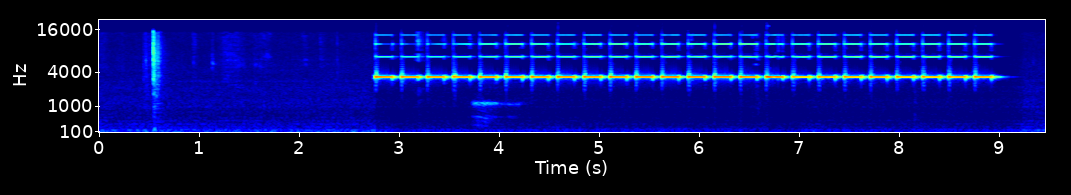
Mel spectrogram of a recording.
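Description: A First Alert SA88 smoke alarm horn beeps rapidly in a steady, loud series of piercing tones, continuing for several seconds after a short stretch of quiet room noise.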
